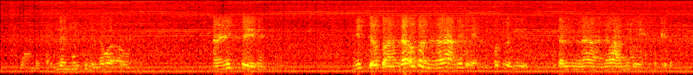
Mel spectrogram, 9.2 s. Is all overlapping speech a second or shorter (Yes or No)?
Yes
